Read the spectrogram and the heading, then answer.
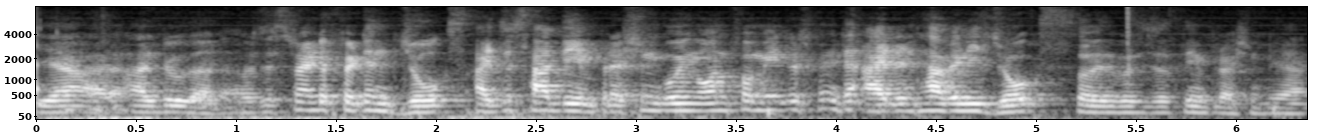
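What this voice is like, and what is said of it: Strong, hard-to-follow accent. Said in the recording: “accent's a little hard, but I like your accent”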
